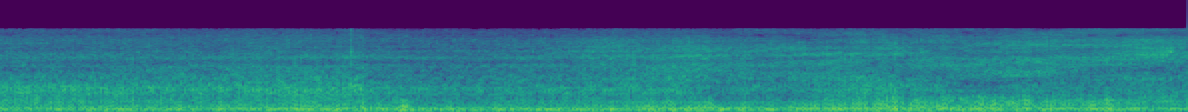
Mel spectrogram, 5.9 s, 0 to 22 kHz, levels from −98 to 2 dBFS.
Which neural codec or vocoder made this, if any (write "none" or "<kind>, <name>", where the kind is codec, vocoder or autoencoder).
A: vocoder, HiFi-GAN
